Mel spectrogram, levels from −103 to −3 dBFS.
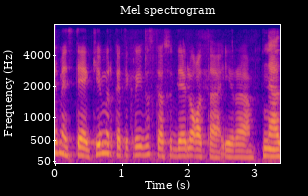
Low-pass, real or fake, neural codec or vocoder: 7.2 kHz; real; none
